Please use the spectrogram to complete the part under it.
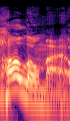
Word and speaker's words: PALOMA: PALOMA.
